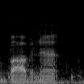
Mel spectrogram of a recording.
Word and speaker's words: Bobinet: This woman, Kyra Bobinet, that's how you say her name, picture of her.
